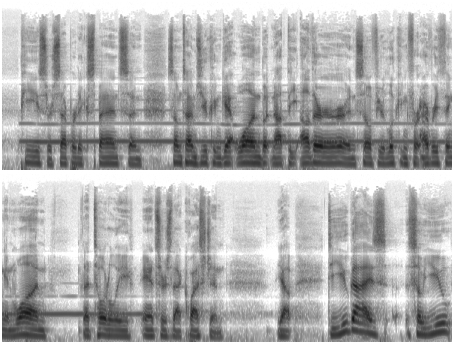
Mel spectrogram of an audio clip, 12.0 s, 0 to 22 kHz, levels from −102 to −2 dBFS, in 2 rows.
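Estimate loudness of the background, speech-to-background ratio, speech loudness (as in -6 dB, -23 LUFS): -37.0 LUFS, 14.0 dB, -23.0 LUFS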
